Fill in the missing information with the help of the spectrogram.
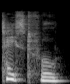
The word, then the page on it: tasteful: British English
